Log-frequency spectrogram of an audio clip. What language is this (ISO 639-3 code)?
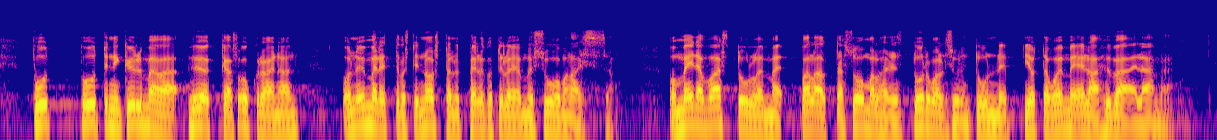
fin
